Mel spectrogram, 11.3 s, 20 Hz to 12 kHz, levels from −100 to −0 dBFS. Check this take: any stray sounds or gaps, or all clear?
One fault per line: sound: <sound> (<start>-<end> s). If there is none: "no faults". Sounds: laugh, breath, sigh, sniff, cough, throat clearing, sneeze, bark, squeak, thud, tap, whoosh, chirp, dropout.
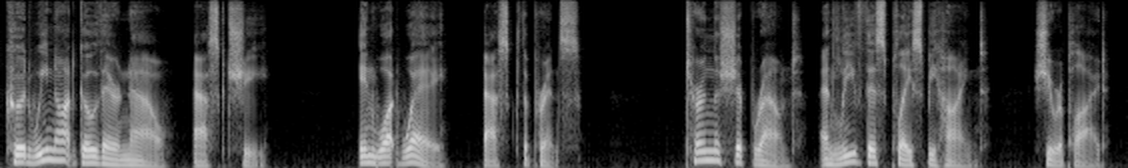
no faults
